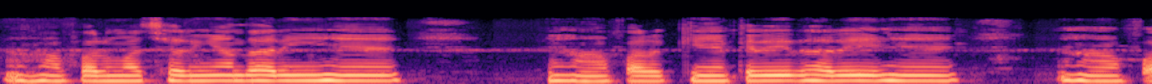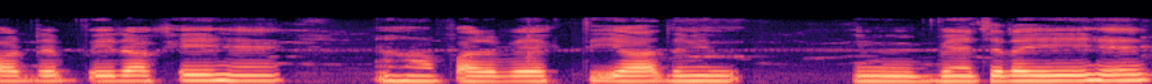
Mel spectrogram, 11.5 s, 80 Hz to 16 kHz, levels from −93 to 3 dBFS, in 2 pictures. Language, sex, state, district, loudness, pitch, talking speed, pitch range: Hindi, female, Chhattisgarh, Korba, -15 LUFS, 195 Hz, 120 wpm, 185-200 Hz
